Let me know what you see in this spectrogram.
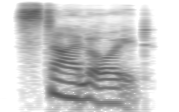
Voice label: "styloid", Indian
